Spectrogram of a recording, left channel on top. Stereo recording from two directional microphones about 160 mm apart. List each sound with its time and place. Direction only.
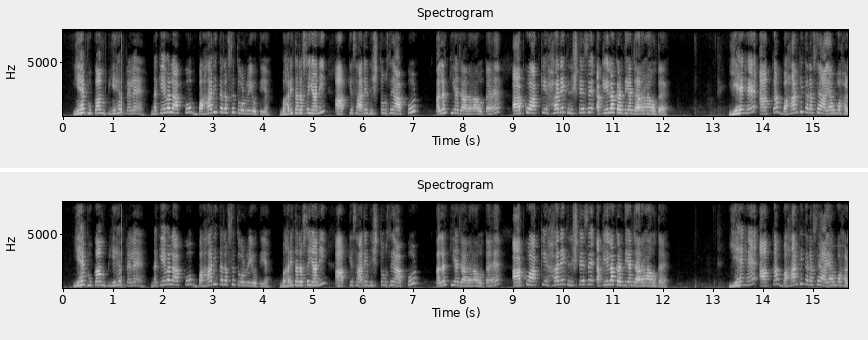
0.2 s a woman's voice: centre (ahead or behind)
1.2 s a woman's voice: 25° left (ahead or behind)
9.0 s a woman's voice: centre (ahead or behind)
13.3 s a woman's voice: 15° left (ahead or behind); by 15.4 s 40° left (ahead or behind)
15.4 s a woman's voice: 25° left (ahead or behind)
